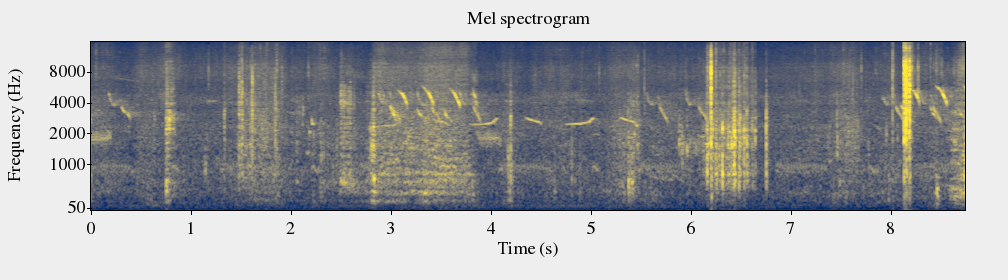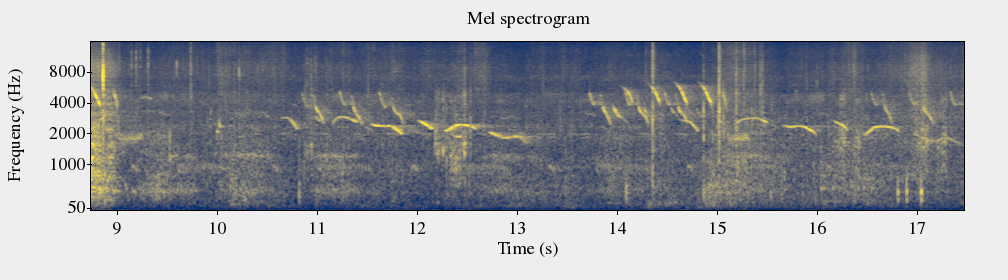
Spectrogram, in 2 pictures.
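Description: Wild birds calling in repeated bursts of quick, falling whistled notes and wavering trills. A few short sharp noises cut in, the loudest about six and eight seconds in.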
